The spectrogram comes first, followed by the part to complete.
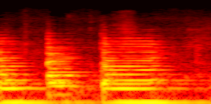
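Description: Three held musical notes played in a short phrase, the first two short and the third held about a second.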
